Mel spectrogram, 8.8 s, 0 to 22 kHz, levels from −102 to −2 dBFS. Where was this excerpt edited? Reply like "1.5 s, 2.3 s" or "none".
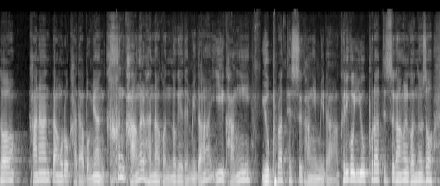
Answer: none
